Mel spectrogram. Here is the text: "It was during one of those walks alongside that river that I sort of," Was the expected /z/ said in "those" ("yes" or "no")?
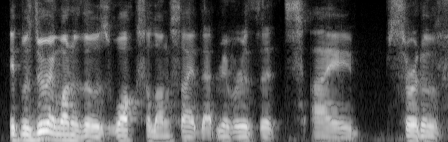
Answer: yes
